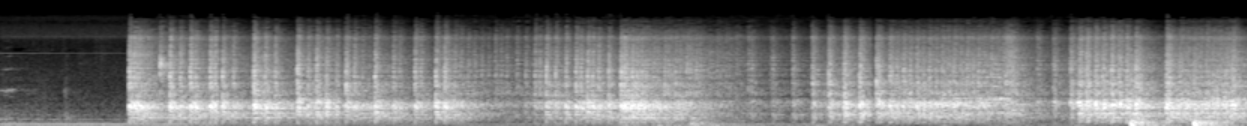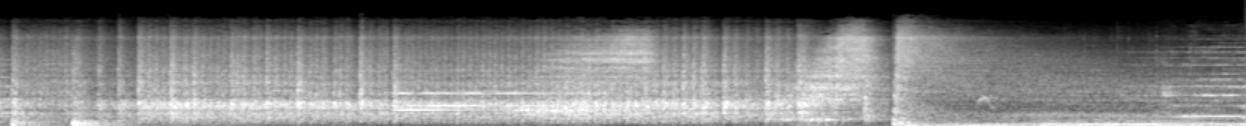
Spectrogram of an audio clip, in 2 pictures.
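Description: Percussion ensemble with marimbas and drums playing loudly in rapid, dense strokes, starting suddenly about a second in. A few deep booming hits come around halfway, and near the end a swell rises and then cuts off.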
